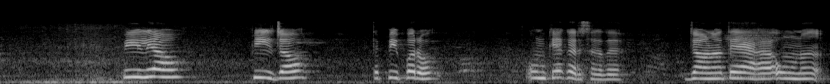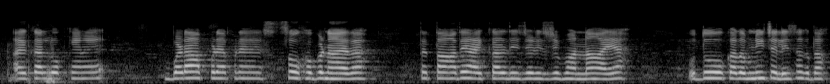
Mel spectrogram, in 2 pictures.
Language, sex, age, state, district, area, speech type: Dogri, female, 30-45, Jammu and Kashmir, Jammu, urban, spontaneous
